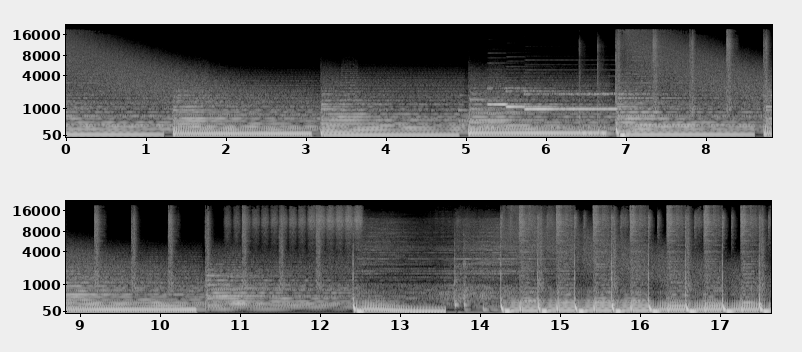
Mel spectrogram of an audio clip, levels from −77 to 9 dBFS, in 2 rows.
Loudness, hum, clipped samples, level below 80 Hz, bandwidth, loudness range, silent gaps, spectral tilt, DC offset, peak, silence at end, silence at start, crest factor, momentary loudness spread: -17 LUFS; none; under 0.1%; -20 dBFS; 19.5 kHz; 4 LU; none; -5.5 dB/octave; 0.7%; 0 dBFS; 0 s; 0 s; 16 dB; 7 LU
